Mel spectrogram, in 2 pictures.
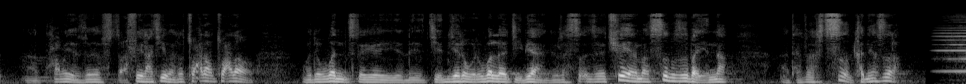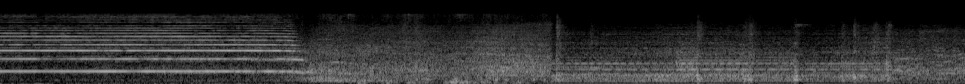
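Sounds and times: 
speech: 0.5s - 9.1s
train horn blaring: 9.3s - 13.7s, 14.9s - 18.6s.

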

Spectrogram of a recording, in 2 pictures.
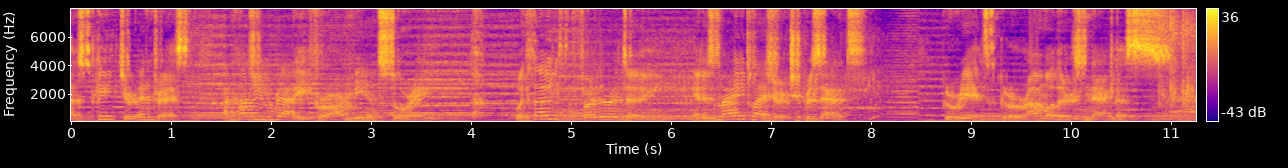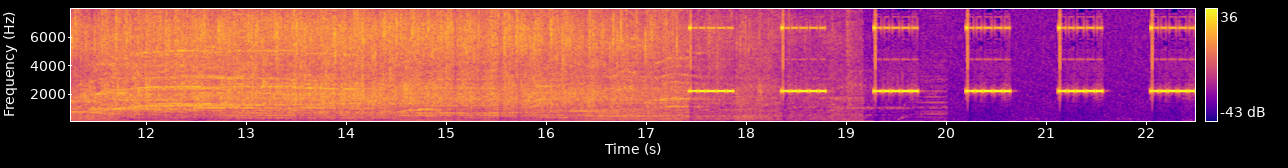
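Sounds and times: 
speech: 0.0s - 8.1s, 8.7s - 11.8s
crowd applause: 10.9s - 19.2s
phone ringing with incoming call: 17.4s - 22.4s.

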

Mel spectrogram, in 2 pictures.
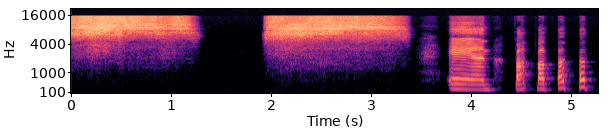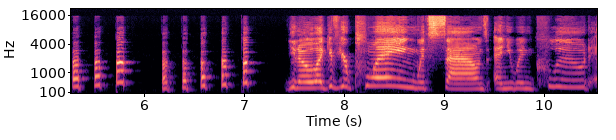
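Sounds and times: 
voice imitating a snake's hiss: 0.0s - 3.4s
speech: 3.8s - 6.7s, 7.4s - 10.5s.

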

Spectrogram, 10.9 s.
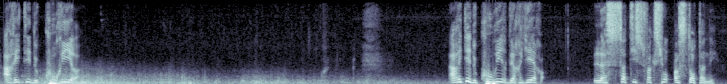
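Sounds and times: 
speech: 0.0s - 1.4s, 6.8s - 8.2s, 8.9s - 10.8s
low rumble of thunder: 0.0s - 8.1s
rain hissing: 0.0s - 10.9s.

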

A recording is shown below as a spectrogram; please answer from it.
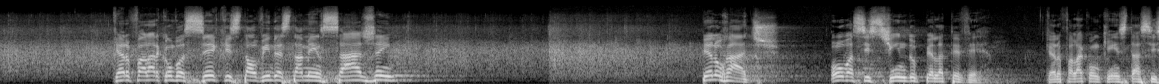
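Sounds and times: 
audience applause: 0.0s - 8.2s
speech: 1.1s - 4.2s, 7.0s - 11.5s.

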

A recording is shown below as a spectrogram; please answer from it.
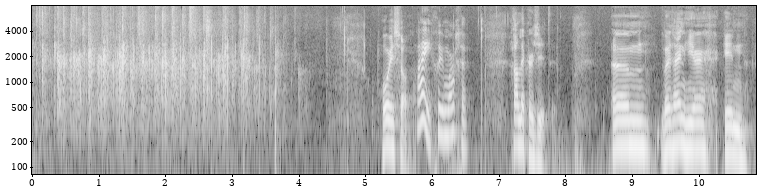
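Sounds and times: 
audience applause: 0.0s - 4.2s
speech: 5.2s - 6.6s, 7.2s - 8.0s, 8.7s - 10.8s.

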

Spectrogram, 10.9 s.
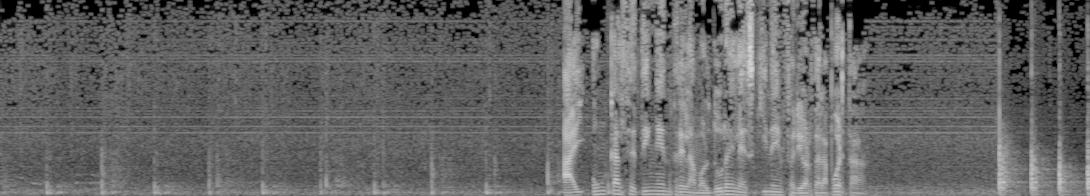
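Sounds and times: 
footsteps walking down a corridor: 0.0s - 6.8s
low constant hum: 0.0s - 10.8s
speech: 5.6s - 8.9s.

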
